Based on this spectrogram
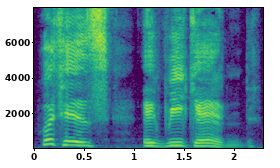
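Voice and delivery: slow, imperious plummy grande dame; Dowager Countess. Retold or imitated. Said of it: "Sounds like the Dowager Countess from Downton Abbey".

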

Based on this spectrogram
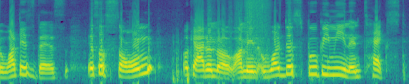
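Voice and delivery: ordinary talk, nothing marked

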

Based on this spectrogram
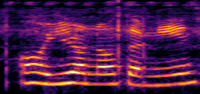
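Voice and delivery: usual speaking voice

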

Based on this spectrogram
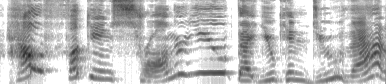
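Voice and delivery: slow, stunned exclamation; astonished disbelief. Retold or imitated. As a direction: stretch it out in stunned awe. Retold amazed reaction to power.

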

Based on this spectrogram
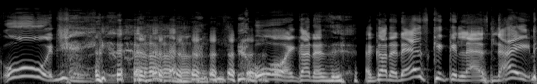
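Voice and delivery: high, beaten-down goat voice; talking goat voice. Retold or imitated. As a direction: whimper it like a battered goat. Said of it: "And he's like".

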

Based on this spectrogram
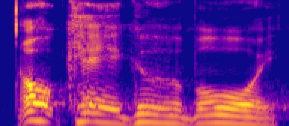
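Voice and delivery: lilting praise to a dog; upbeat puppy praise. Real, not acted. Praises puppy for ringing bells.

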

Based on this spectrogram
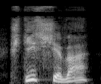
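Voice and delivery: high, loud, urgent question; worked-up cry; agitated shout. A narrator's reading. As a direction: plead loudly for news. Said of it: "strigă el emoționat".

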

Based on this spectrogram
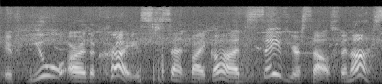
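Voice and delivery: loud, emphatic taunt read by a storyteller; lightly acted jeering thief; mocking thief. A narrator's reading. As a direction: throw it out as a narrated challenge. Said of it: "One of the thieves who hung beside Jesus joined in".

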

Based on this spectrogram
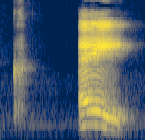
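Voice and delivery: k, then ache, split apart; sounding out cake. Shown as a demonstration. Teacher sounds out a word for the class, split slowly. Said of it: "the example that we have is cake".

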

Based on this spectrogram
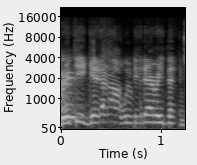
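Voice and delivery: loud, high shout to a teammate; urgent calling out. Real, not acted. Player tells teammate to leave the ghost, shouting out. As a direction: holler for them to come out.

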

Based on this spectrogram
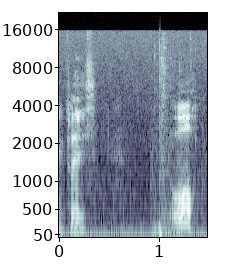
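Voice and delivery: usual speaking voice

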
